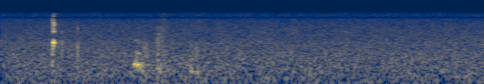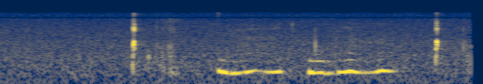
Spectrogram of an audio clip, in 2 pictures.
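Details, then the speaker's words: Hiccups from a baby. " škytá."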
